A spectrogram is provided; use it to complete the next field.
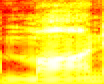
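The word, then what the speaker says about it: Mawn: And you have Man, M A WN, not to be confused with John.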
